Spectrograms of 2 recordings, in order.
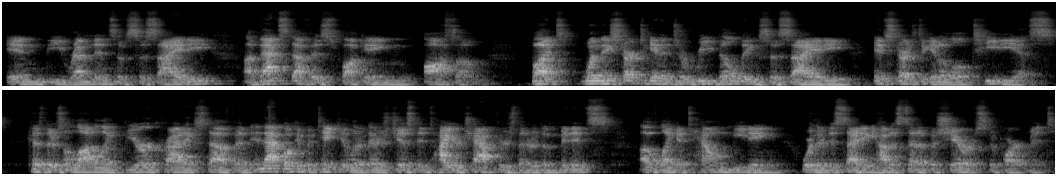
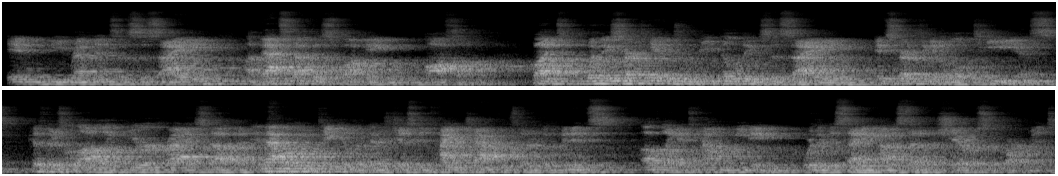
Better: first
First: room echo; slight; dies away in 0.4 s // off-mic speech; far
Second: room echo; strong; dies away in 2.3 s // off-mic speech; far

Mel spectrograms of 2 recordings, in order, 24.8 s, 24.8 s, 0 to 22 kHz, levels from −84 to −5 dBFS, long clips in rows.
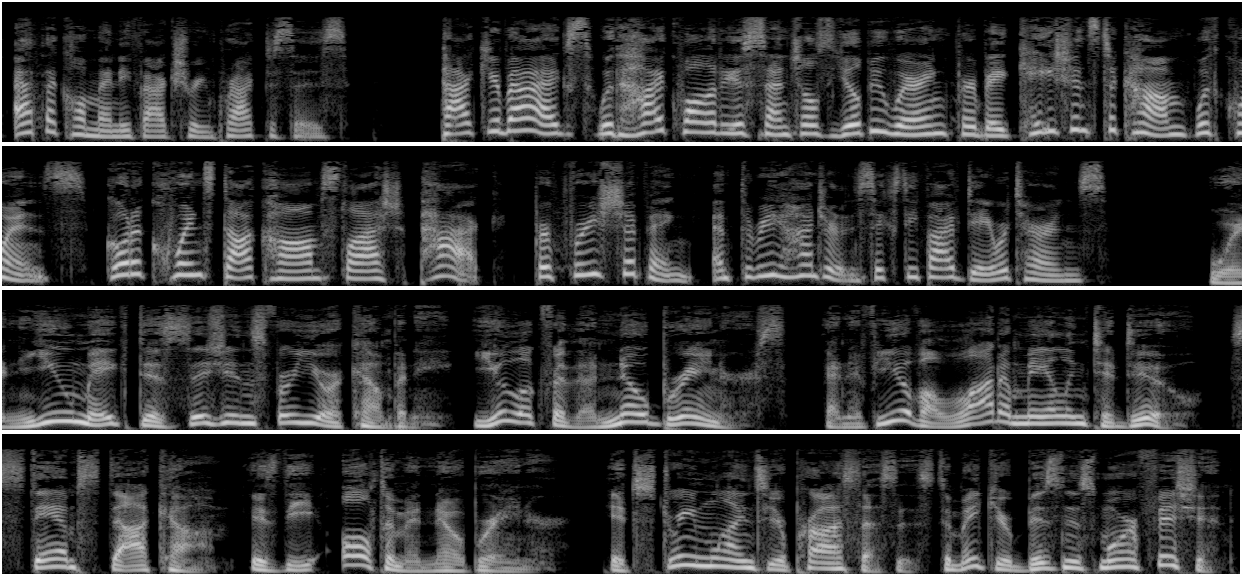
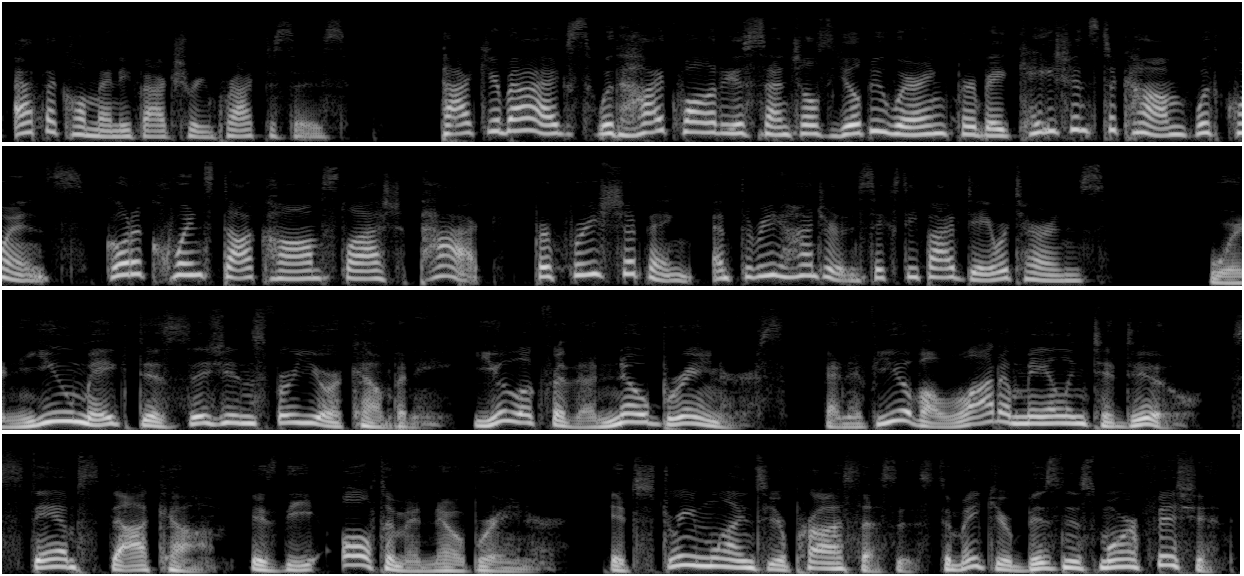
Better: first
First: none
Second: muffled; very; fading above 1.5 kHz

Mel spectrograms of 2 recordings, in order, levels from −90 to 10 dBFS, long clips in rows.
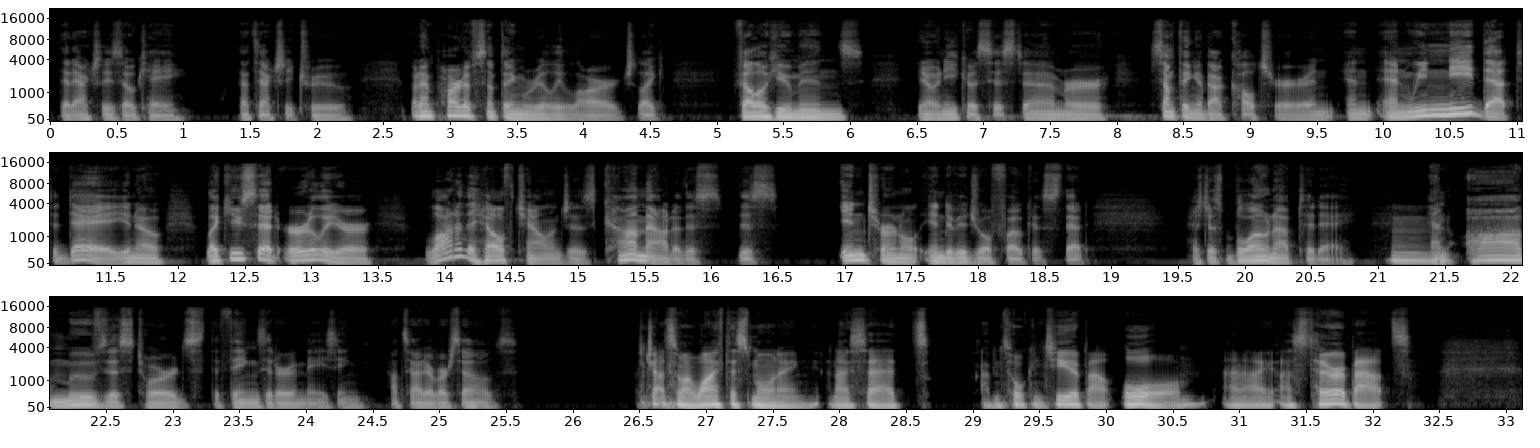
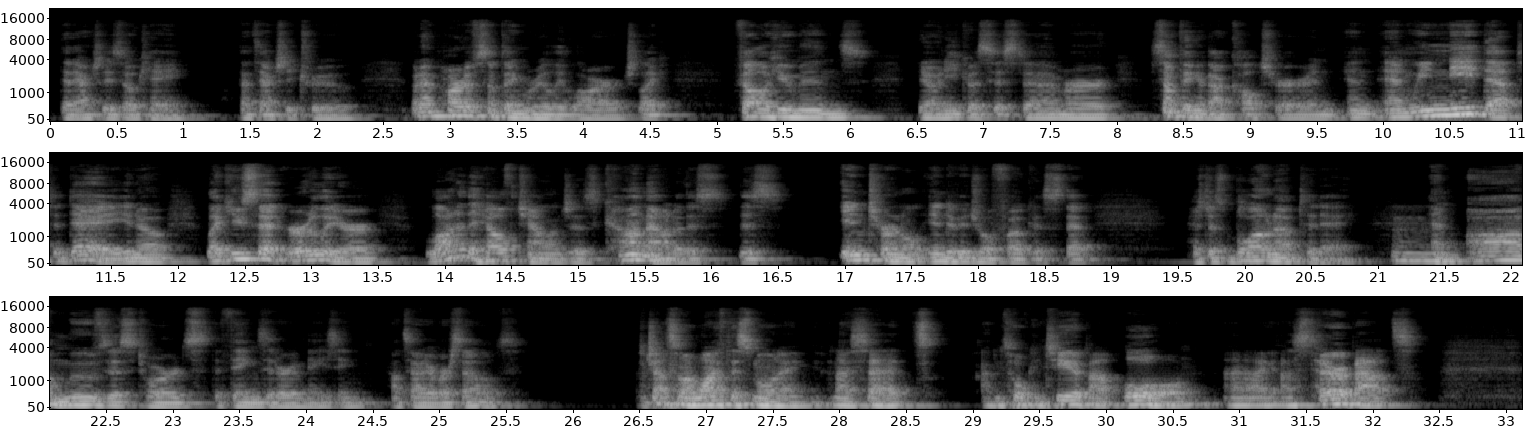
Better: first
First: none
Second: off-mic speech; far // room echo; very slight; dies away in 0.3 s

